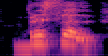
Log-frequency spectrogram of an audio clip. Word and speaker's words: bristle: as you can see castle castle castle bristle so what is happening here T is becoming silent but a star as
